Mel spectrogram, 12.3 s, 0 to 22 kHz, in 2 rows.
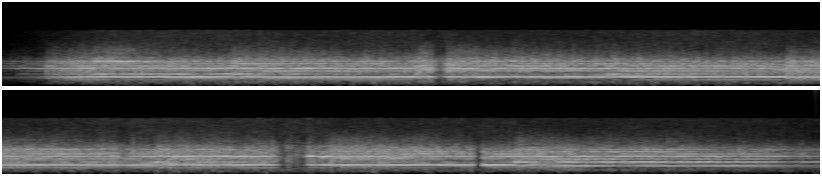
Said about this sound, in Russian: Послушайте редкую запись 1926 года. Звучат колокола звонницы Юрьевского монастыря под Новгородом. Звонница построена Растрелли в 1760-м, разрушена большевиками в 1926-м. Запись сделана за месяц до катастрофы на фоновалике.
